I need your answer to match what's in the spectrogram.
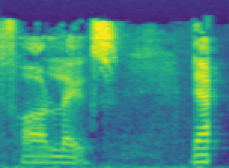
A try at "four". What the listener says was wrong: With four legs. 4, make that longer.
